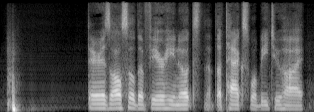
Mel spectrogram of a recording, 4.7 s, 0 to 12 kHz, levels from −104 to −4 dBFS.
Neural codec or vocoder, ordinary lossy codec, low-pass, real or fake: codec, 16 kHz in and 24 kHz out, 0.9 kbps, LongCat-Audio-Codec, four codebook decoder; MP3, 64 kbps; 10.8 kHz; fake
